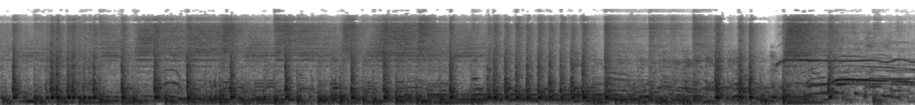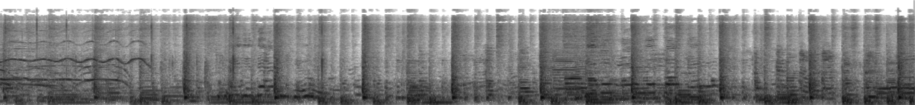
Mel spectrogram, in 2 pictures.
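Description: A live blues band with a drum kit played hard and busily, with bass drum, snare and rimshots, over electric guitar and bass. About ten seconds in, a high sustained note bends and wavers with vibrato for a few seconds.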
